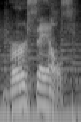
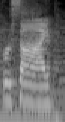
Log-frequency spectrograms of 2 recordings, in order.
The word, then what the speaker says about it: Versailles: It is pronounced Vur-Sales. Let's not be confused about it. It's not Versailles. We're not in France.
